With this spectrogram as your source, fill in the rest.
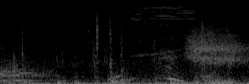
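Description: A monster growls with a low, warbling roar.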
